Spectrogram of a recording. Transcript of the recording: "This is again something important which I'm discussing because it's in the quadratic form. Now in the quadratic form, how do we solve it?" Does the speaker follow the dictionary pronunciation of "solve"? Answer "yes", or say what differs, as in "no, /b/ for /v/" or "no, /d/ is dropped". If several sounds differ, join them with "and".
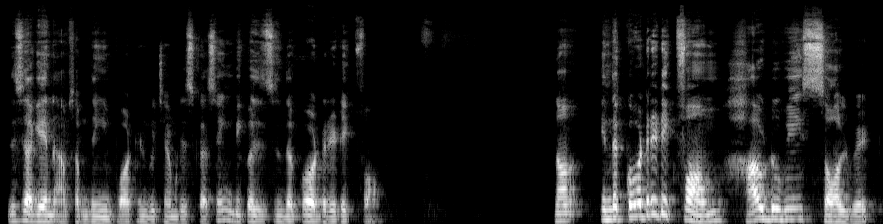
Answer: yes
